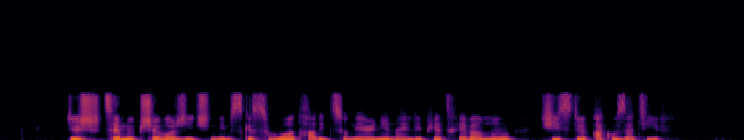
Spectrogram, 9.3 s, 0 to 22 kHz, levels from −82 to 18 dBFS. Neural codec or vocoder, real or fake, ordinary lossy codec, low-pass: codec, 16 kHz, 0.9 kbps, LongCat-Audio-Codec; fake; AAC, 48 kbps; 7.2 kHz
